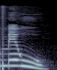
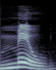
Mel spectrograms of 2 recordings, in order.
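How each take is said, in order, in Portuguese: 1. O u é pronunciado como uma sílaba própria. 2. O u desliza fracamente depois do e. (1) "eu não falo meu" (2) "a letra U assumindo o papel de semivogal"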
